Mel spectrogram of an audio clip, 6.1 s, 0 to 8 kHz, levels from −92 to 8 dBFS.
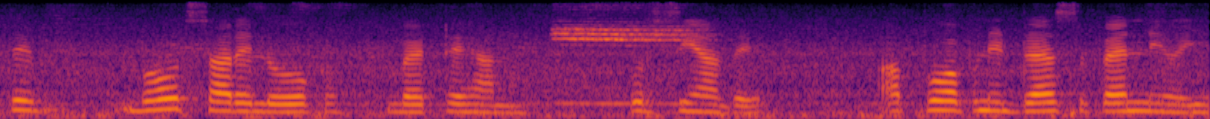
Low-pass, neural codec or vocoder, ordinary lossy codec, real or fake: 7.2 kHz; none; none; real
